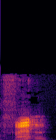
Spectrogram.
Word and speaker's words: Fenton: And it made each stylistic choice, I think, like, having Fenton, and I couldn't figure out his name, if it was Finn or Fenton, because everyone pronounces it like a Texan, which is like E's or I's. – No, Fenton.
